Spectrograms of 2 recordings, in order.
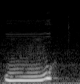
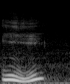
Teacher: parameter the parameter of lip rounding you may have noted that some of the vows I've just produced were produced with rounded lips like ooh others were produce with spread lips like E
